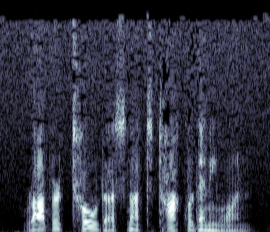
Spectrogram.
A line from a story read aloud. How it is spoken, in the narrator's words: he said very softly, trying not to let me overhear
